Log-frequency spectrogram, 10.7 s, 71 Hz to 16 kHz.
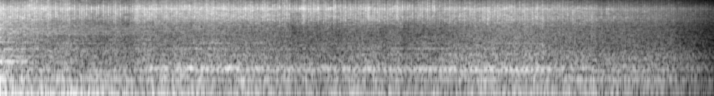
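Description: SEPTA AEM-7 electric locomotive approaching with its passenger train: a steady rumble with a steady hum over it, fading out near the end.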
